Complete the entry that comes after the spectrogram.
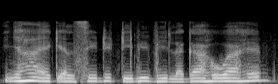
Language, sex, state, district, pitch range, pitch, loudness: Hindi, male, Jharkhand, Ranchi, 140-155 Hz, 150 Hz, -13 LUFS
